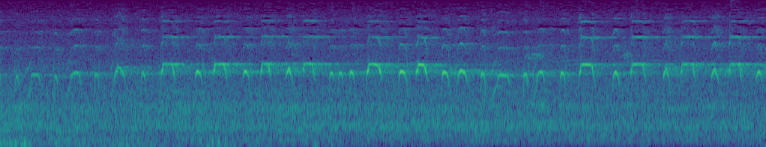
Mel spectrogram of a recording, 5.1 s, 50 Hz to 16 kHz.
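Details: A ringed Eurasian oystercatcher, thought female, gives loud courtship and territorial display calls on a River Wharfe bank in the Yorkshire Dales in early June 2022, recorded from a fair distance: shrill, high, ringing notes tumbling out several per second, uneven, with faint hiss.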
